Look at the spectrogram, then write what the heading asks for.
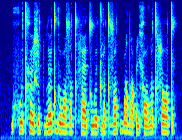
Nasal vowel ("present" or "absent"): absent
